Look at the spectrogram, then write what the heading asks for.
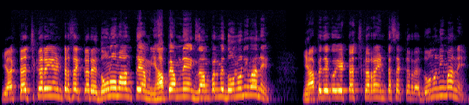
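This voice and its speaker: High-pitched man scolding a live math class. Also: racing. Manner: repetitive, scolding, pleading with students. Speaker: math teacher.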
